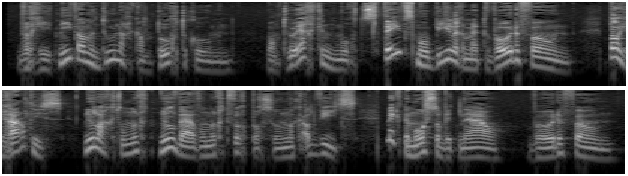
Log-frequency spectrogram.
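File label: Flemish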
